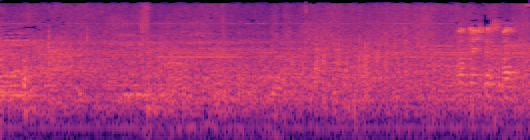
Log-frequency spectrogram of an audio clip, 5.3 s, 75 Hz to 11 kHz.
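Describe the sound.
A Tokyo Waterfront Area Rapid Transit 70-000 series electric commuter train, running between Shinjuku and Shin-Kiba, rumbles steadily along the rails, a continuous loud whir and clatter that stays even throughout, with faint voices murmuring beneath the noise.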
